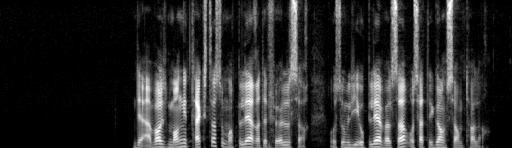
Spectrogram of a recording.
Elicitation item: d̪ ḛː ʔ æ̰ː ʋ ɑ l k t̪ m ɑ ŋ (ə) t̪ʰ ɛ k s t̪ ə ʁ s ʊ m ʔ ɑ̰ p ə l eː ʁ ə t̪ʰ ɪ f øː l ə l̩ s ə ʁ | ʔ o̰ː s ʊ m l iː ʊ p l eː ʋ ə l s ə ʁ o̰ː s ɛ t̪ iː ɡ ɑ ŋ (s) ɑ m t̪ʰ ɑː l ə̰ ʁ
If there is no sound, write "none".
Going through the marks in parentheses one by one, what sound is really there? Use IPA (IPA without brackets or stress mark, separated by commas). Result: ə, s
